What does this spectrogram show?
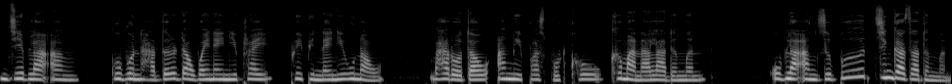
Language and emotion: Bodo, sad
